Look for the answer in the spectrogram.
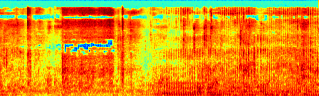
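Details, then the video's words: Three pug dogs in Southern California eating butter; low rumbling snorts and snuffles, quieter at first and then a dense, steady run of rapid grunting breaths through the second half. "ASMR Pugs Eating Butter - Calming Sounds of Sloppy Licking, Snorting"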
